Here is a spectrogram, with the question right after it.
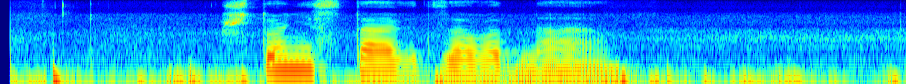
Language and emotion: Russian, neutral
